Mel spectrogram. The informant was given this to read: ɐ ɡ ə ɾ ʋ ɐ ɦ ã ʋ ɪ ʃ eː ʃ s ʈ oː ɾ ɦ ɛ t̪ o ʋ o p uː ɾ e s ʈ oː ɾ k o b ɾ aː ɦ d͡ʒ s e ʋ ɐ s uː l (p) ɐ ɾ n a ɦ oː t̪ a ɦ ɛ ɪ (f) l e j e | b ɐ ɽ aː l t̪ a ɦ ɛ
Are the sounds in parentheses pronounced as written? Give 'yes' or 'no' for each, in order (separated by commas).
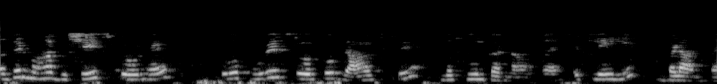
no, no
